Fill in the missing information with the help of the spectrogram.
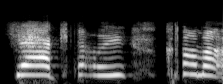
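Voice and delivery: put-on the kids shout back fired up; kids cheering back. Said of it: "and they were like".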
